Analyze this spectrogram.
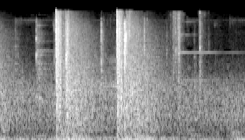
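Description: Gunshots blast loudly.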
